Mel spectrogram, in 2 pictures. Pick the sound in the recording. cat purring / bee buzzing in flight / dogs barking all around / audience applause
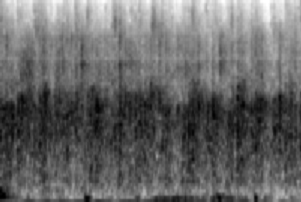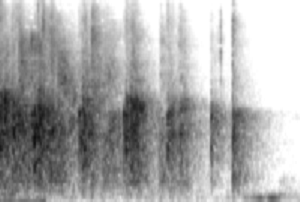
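audience applause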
